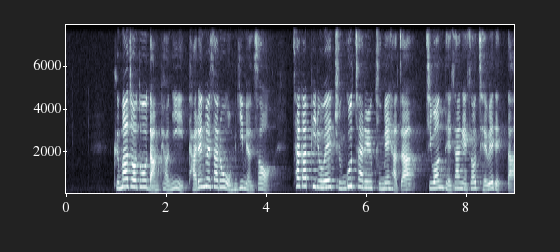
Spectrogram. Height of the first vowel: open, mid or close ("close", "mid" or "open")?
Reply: close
